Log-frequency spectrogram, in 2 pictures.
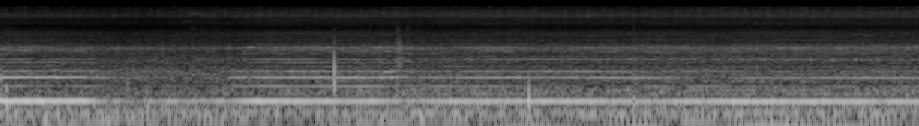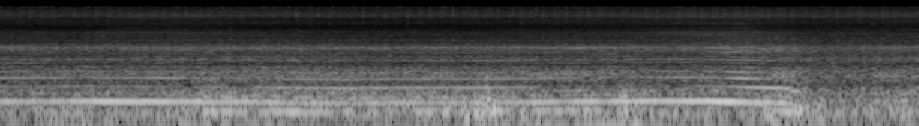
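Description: Jeep Grand Cherokee ZJ engine running at steady, held revs as the off-road Jeep crawls slowly over rocks: a steady droning hum, its pitch dipping briefly near the end.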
